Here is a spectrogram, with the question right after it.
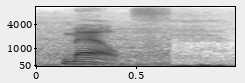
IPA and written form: maʊθ (mouth)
